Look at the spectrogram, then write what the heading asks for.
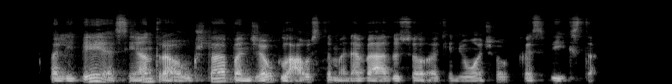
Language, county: Lithuanian, Vilnius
